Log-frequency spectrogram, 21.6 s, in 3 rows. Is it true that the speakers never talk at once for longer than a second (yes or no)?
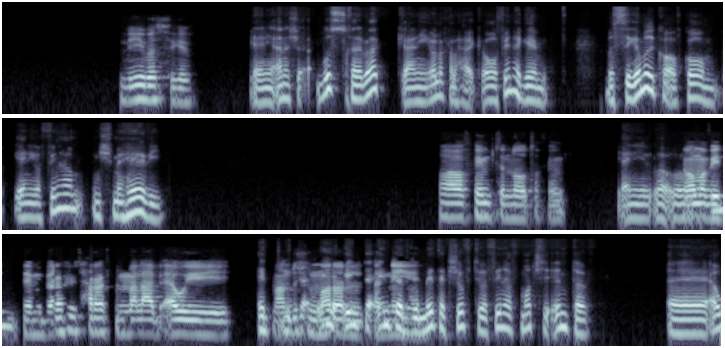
no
